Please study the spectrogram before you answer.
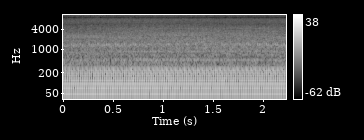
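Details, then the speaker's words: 1990–93 Honda Accord (CB7) idling smoothly with a steady even hum after an alternator replacement; no belt squeal on a rev, and the battery and ABS lights are now off. "Sounds like she's running smoothly. Give her a quick rev, make sure there's no belt squeal. Sounds good to me."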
